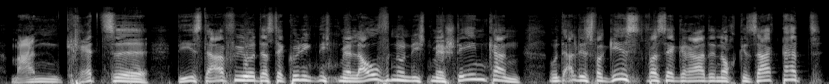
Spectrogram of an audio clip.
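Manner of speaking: high, loud know-it-all gnome voice; fat gnome. A narrator's reading. Fat gnome explaining the poison to the little one, high and loud. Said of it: "antwortete der Dickste".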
